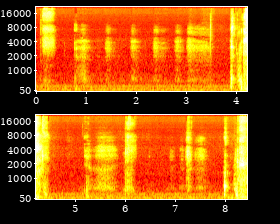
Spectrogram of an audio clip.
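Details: Adult with a cold: soft breathing and sniffing, then two forceful sneezes with sharp intakes of breath; sick sneezing.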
